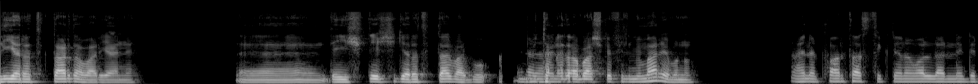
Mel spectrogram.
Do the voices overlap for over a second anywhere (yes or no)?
no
